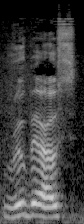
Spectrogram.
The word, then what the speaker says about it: rooibos: which is red, and I never pronounce it right, red rooibos tea. I think it's rooibos. It's Rooibos. Red rooibos is a natural way to get electrolytes using tea.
